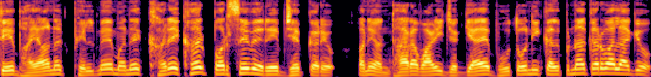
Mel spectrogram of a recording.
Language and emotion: Gujarati, fearful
